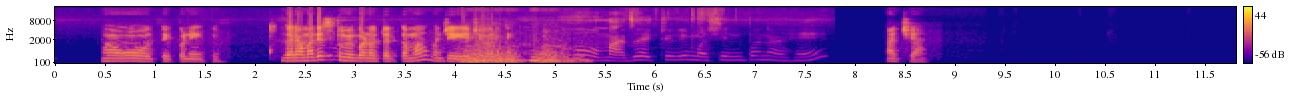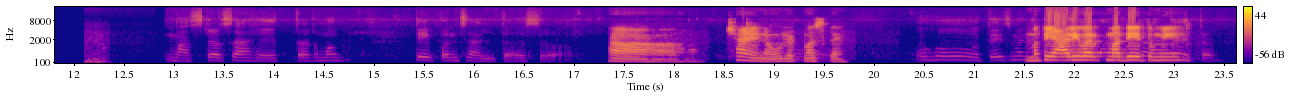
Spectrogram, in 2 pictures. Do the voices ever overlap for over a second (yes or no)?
yes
